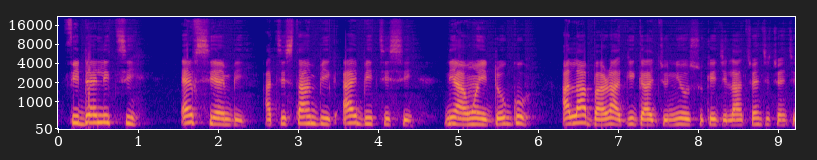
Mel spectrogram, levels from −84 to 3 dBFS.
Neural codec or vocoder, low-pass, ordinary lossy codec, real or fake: vocoder, 48 kHz, 128 mel bands, Vocos; none; none; fake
